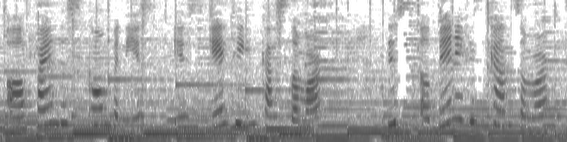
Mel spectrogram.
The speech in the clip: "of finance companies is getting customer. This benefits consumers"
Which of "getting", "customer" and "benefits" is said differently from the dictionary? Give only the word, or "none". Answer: benefits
